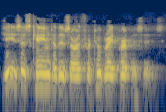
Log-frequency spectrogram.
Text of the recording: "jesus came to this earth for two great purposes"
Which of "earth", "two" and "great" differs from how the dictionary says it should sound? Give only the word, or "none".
none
